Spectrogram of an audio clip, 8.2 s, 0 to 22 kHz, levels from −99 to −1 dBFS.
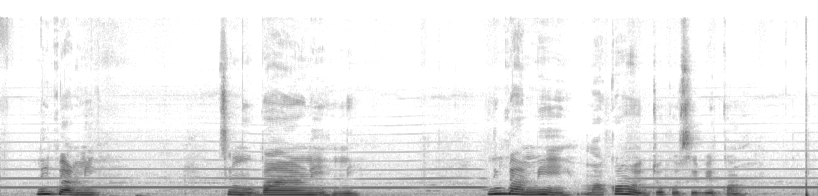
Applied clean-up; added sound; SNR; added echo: none; Wind instrument, woodwind instrument; 19 dB; none.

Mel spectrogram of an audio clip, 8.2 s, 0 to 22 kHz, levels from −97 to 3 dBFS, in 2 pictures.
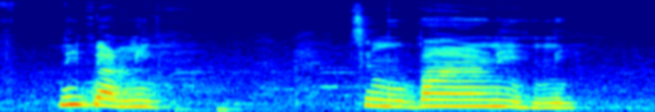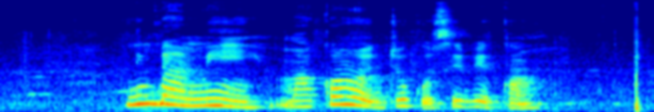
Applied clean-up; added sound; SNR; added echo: none; none; none; none.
